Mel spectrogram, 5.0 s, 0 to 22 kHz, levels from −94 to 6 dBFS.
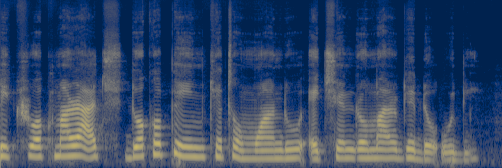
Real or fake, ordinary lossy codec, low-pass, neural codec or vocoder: fake; none; none; codec, 44.1 kHz, 3.4 kbps, Pupu-Codec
